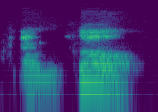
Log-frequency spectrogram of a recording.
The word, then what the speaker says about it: cantó: Cantó. ¿Es llana o aguda? Según la están escuchando.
